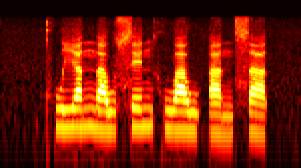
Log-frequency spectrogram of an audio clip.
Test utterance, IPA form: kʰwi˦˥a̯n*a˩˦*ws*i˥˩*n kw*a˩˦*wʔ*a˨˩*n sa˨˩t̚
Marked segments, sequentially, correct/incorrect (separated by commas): incorrect, incorrect, incorrect, incorrect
